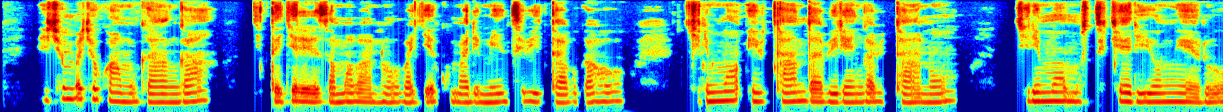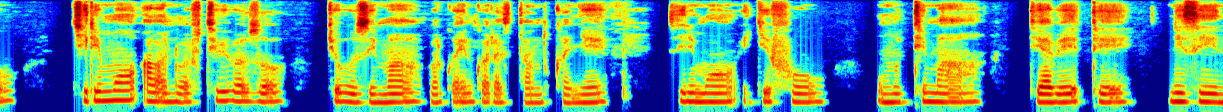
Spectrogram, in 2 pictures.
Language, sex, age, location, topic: Kinyarwanda, female, 25-35, Kigali, health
